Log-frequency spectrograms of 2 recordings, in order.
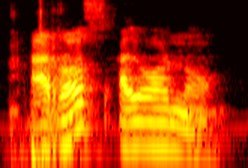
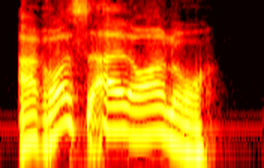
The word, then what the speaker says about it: Arroz al horno: Arroz al horno. – Arroz al horno.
